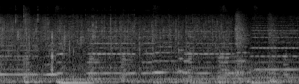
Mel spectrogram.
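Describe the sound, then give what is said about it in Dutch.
A sizzling frying pan used as a transition sound: a steady, dense hiss and crackle that runs without a break for about three seconds. “Sizzling pan. Als transition.”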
